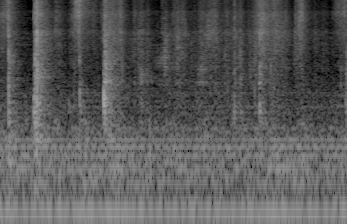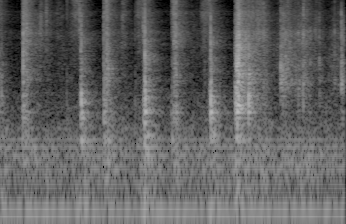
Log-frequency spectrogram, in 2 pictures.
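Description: Tarot cards being shuffled during a tarot reading: many crisp, papery riffling bursts follow in an uneven rhythm, faint and with no talk over them.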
